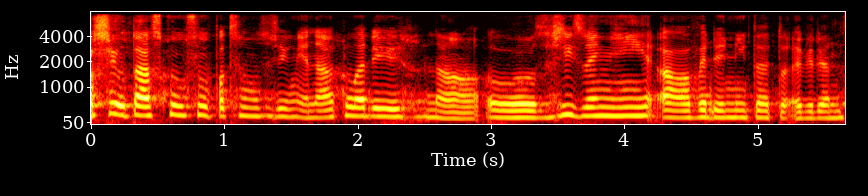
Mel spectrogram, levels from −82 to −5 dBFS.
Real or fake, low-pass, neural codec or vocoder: fake; 7.2 kHz; codec, 24 kHz, 1 kbps, SNAC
